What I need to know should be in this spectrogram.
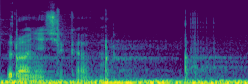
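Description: A man speaks briefly and casually into a microphone.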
